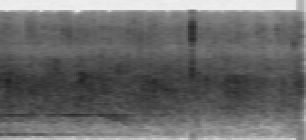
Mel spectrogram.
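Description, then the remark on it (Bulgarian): An audience claps steadily as a powerful offering of applause to God: a dense, even wash of many hands that holds at a constant loudness throughout, with a brief sharp accent partway through. “О, ако вярваш в това, защо не му дадеш едно мощно дарение на ръкопляскане, като че наистина ти ще разказваш за делата на Бога?”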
